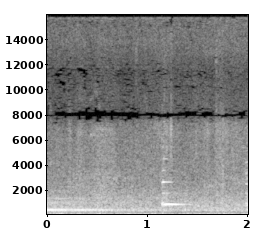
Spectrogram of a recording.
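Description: Piano heard faintly from outside the boat's cabin: a held note dying away, then a single short higher note a little after a second in.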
